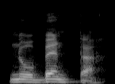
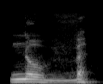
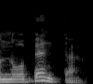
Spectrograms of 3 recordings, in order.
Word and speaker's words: noventa: So don't forget, we want to make this B. We want to make this a soft sounding B. It's not like in English. So we're not going to say noventa. It's very soft. So noventa, noventa, noventa. Not a harsh sound on this. It's like a soft B.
